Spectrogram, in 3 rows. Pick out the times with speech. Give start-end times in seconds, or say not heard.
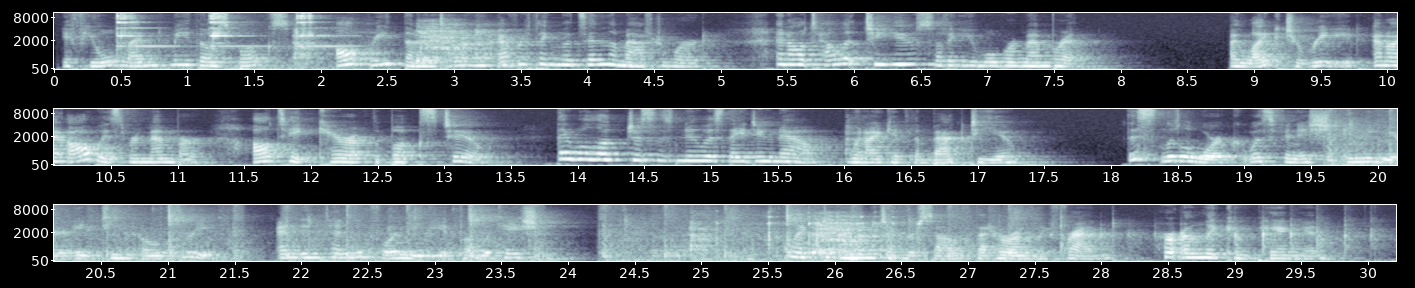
0.1-7.9, 8.8-17.4, 18.1-23.9, 25.6-30.1.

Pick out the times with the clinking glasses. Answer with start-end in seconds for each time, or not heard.
0.5-2.4, 25.1-26.7.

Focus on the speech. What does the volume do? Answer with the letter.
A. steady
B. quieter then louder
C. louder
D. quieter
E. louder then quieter
A.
